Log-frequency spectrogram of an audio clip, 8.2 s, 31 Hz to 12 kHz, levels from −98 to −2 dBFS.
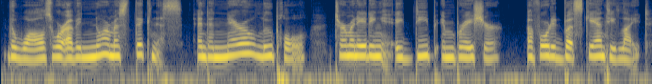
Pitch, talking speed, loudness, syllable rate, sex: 215 Hz, 130 wpm, -16 LUFS, 4.7 syllables/s, female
